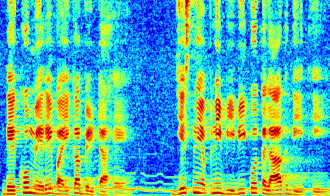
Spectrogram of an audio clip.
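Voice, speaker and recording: A man voicing a harsh, scheming aunt in a storybook reading, with a shrill, domineering manner. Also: animated, unhurried. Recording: long reverb with background music.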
